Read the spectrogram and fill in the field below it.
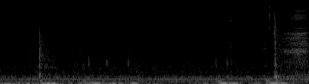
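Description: Quiet, close keystrokes tapping on a computer keyboard while writing C++ code, a brisk irregular patter of individual clicks with a faint steady hum beneath.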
